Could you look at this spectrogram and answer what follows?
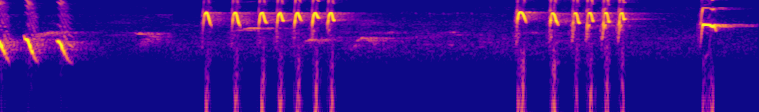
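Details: White-rumped shama song, played to provoke other shamas to sing: a few downslurred whistled notes, then two bursts of rapid high chattering clicks and a final sharp note.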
